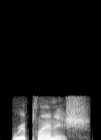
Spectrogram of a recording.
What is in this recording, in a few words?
"replenish", English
